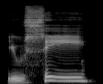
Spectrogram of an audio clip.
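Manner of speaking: understated declaiming cry; mild shout. A narrator's reading. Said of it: "he shouted".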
